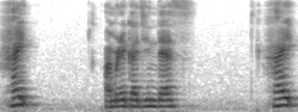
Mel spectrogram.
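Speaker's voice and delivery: put-on cute girl voice. Showing learners how to answer a question in Japanese: cute girl voice. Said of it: "I'm saying it like a cute girl voice".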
